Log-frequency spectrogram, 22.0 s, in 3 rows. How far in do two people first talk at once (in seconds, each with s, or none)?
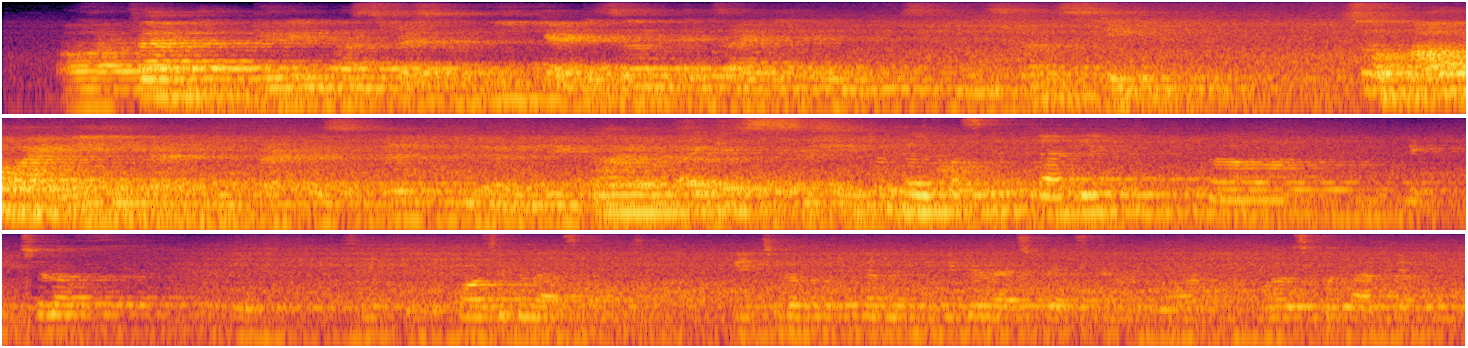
10.0 s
